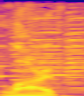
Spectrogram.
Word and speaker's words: lithe: Here are three kind, talented, sweet, lithe, rhymes with Blythe, wonderful women.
